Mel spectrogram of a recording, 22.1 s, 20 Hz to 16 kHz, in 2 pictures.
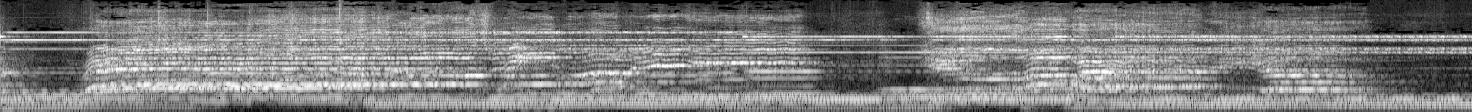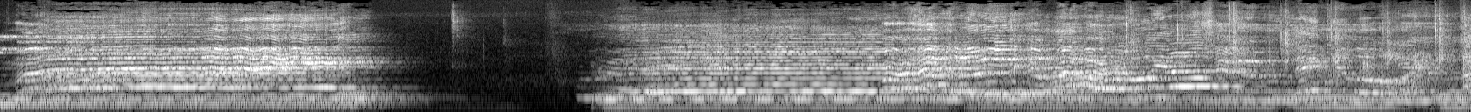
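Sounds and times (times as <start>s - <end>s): group singing worship song: 0.0s - 14.3s, 15.4s - 22.0s
held accompaniment chords: 0.0s - 22.0s.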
